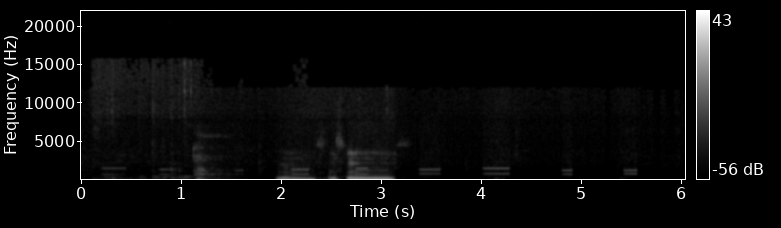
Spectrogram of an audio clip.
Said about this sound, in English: All right, I'm gonna turn my phone on here. So let me turn it up so people can hear. And I'm gonna dial the number. You should be able to hear me dialing, but I'm not gonna tell you the number.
